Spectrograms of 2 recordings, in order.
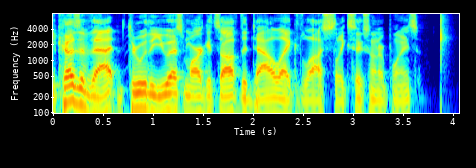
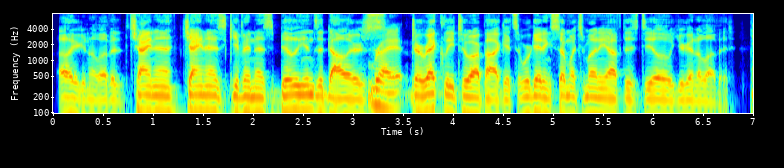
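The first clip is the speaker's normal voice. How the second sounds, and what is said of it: Donald Trump impression. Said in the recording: “That was ... doing a Trump impression ... That's how good ... is Trump impression”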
